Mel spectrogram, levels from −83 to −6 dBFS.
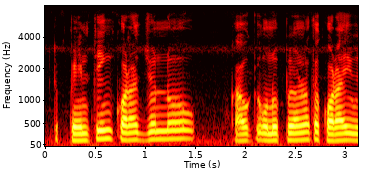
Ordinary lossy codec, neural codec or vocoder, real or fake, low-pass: none; none; real; 7.2 kHz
